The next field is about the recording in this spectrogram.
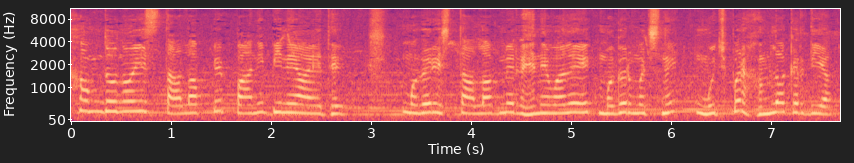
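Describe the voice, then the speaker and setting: A woman voicing a gentle, wise young magical deer in a children's cartoon, earnest and gently chiding. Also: a little high, steady tone, unhurried, music in the background, natural voice. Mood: sorrowful. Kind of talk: Hindi children's cartoon dialogue.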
